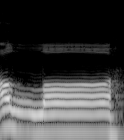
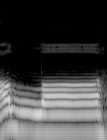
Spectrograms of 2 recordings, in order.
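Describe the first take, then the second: Both takes have the same delivery.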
